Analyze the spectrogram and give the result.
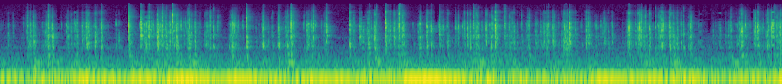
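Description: Fingertips tap the plastic keycaps of a backlit chiclet computer keyboard in steady, continuous typing. The result is a dense stream of quick, bright clicks over a constant low hum.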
